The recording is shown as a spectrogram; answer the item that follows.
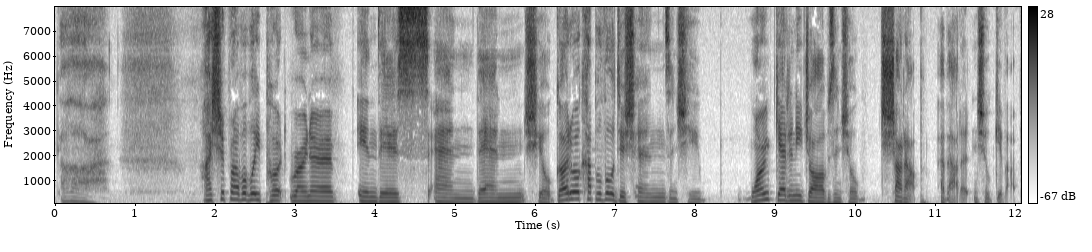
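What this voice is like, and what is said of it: Resigned imitation of another person's voice. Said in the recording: “that impression of your mom, there's like a sense of resignation in it too”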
